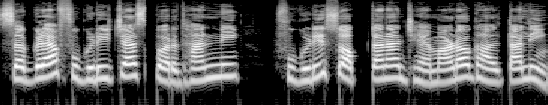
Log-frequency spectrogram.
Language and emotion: Goan Konkani, neutral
